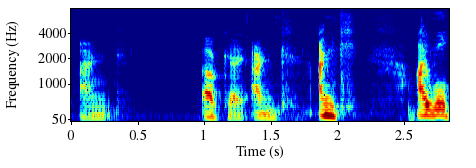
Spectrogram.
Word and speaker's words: Ankh: Ankh yeah, Ahmed. Ah, okay. Ankh yeah. I like, but it's pronounced Ankh.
